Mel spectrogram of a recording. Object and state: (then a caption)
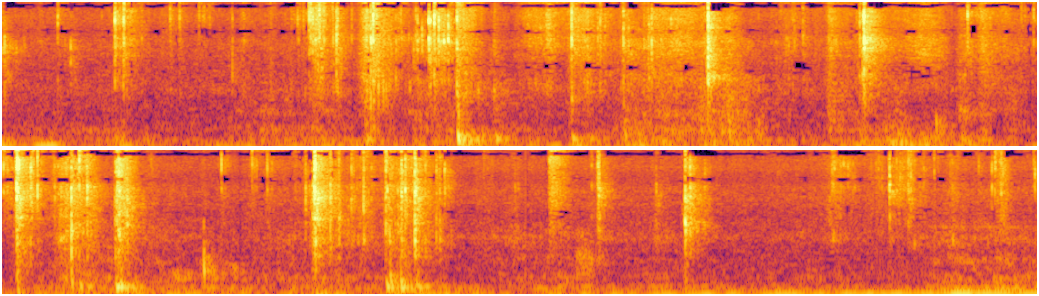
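Bar of soap being scraped. A utility knife scores and scrapes pieces off a solid white bar of soap held in the hand. Many short, crisp scraping and crackling strokes come in irregular bursts over a steady low hum, with sharp bright clicks as the blade cuts.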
